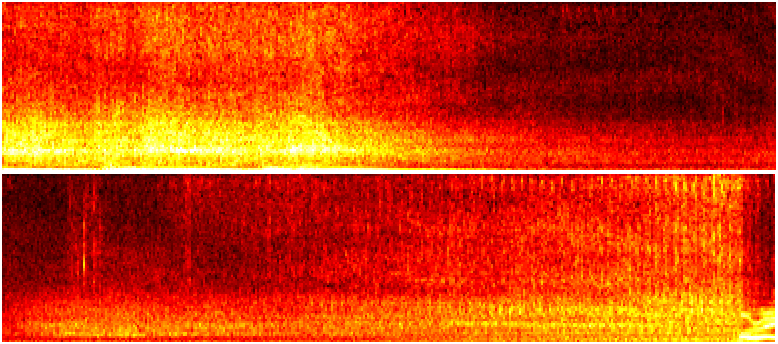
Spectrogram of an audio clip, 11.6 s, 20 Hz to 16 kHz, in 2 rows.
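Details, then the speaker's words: Toyota Corolla 1.8L, after replacing a defective fuel pump assembly to fix a crank-no-start: two quick clean rev blips rising and falling smoothly, then an even idle; running healthy, about 49–50 psi fuel pressure. "so right there it starts it's fixed guys I'm going to rev up the engine"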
